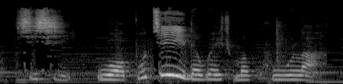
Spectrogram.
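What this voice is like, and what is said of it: Soft, small chirping voice. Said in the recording (Chinese): “小声叽叽道”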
